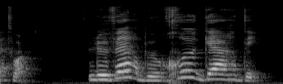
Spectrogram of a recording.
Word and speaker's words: regarde: Te recuerdo de no pronunciar la E al final. Je regarde. No se dice je regarde. Je regarde. Se escucha la D, pero no la E.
